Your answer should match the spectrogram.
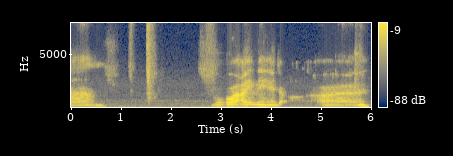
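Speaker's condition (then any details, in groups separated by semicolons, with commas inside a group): Cerebral palsy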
